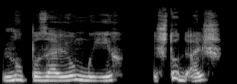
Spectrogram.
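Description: A woman's voice: fairly low pitch, steady tone, normal speed, a little mellow, husky, no room sound. A woman reading the part of a young male security guard, uneasy and practical, in a dry close recording.

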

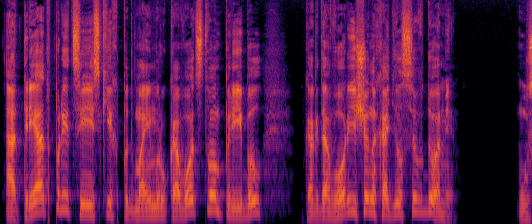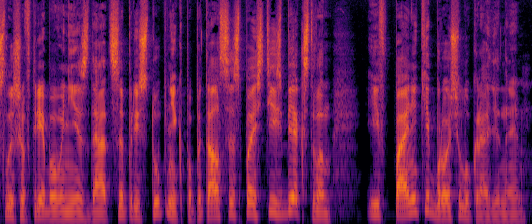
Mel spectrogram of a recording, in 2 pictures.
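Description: A man's voice: medium pitch, very animated, fairly quick, no room sound, clean studio sound, voice pushed up, lightly acted. A man voicing an experienced, composed police inspector who reports in a clipped, businesslike way. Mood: matter-of-fact.

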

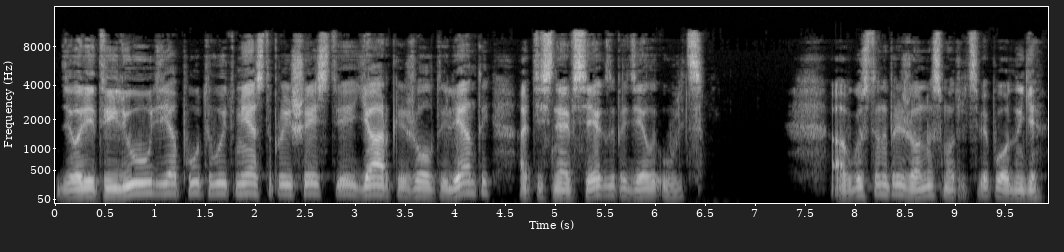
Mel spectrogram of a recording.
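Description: A man reading an audiobook in a lively, theatrical manner. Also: lowish voice, normal speed, creaky, dry recording, studio quality. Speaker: audiobook reader. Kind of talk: expressive audiobook narration.

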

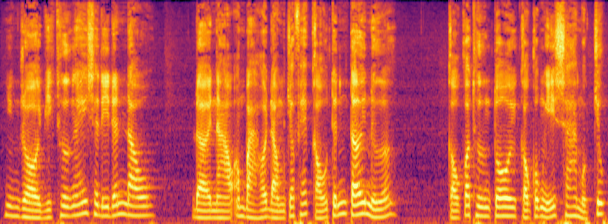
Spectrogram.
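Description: A man's voice: on the high side, fairly quick, a little mellow, voice pushed up, natural voice. A man reading a story aloud, voicing a shy, anxious young servant girl. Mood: worried. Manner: pleading, flustered, coy protests. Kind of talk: audiobook character voice.

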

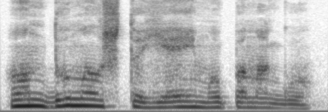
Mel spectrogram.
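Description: A man's voice: medium pitch, a little slow, a little mellow, no echo, clean studio sound, natural voice. A man reading an audiobook, voicing a clever boy who speaks earnestly and at times strains his voice.

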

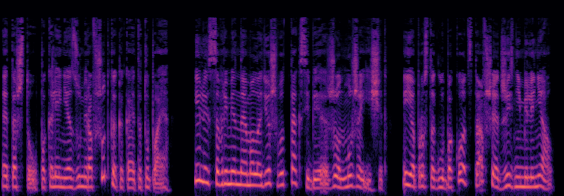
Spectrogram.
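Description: A woman's voice: medium pitch, fast talker, creaky, darkish tone, dry recording, studio quality. A woman narrating a first-person novel as an audiobook, with a wry, mocking tone. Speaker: audiobook reader.

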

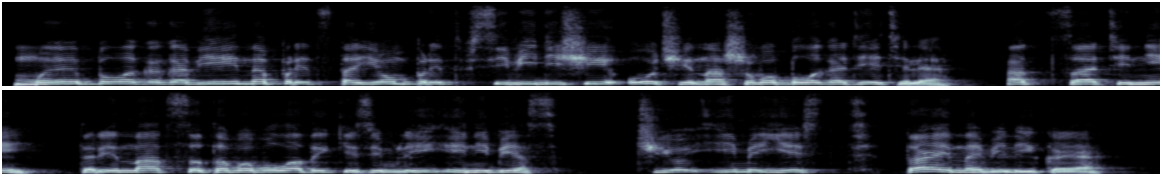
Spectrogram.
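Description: A man voicing an exalted woman priestess who chants in a raised voice, at times slow. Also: high-pitched, mellow, pitched above the performer's own voice. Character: ecstatic woman priestess of the shadow god.

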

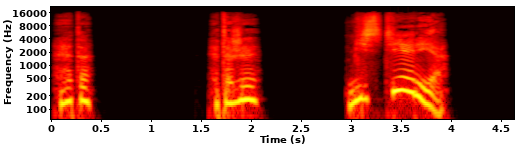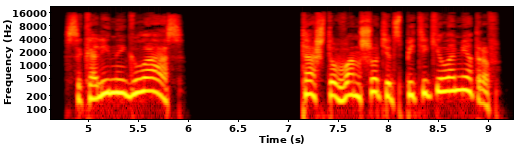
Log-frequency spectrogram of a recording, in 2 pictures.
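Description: A man's voice: on the high side, animated, darkish tone, no echo, studio quality, voice pushed up. A man reading an audiobook, voicing a starstruck young male gamer who gushes in awe. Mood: awed. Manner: gushing with awe, slow and drawn out.

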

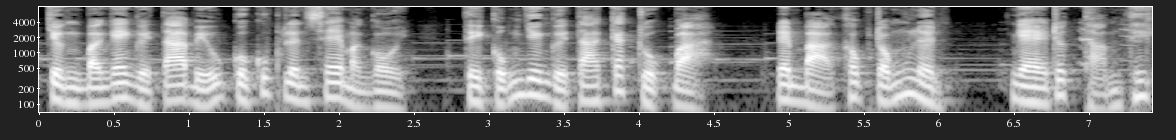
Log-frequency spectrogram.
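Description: A man narrating a radio drama in an even storytelling manner. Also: lowish voice, moderate pace, soft background music.

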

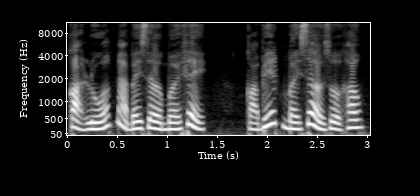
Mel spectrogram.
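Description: A woman's voice: medium pitch, lively intonation, fast talker, no echo, clean studio sound, natural voice. A woman voicing a furious scolding father. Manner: shouting, scolding, threatening. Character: harsh angry village father, middle-aged man.

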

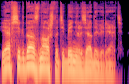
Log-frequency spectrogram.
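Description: A man's voice: fairly low pitch, animated, normal speed, no room sound. A spiteful, jittery banker who snaps his lines with tense edges, as a male reader voices him close to his own voice. The recording is dry and close-miked, as in a studio audiobook.

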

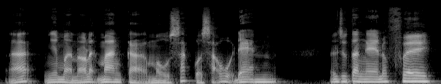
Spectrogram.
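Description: A Vietnamese man who narrates audiobooks and hosts a story channel chats casually with viewers about a story in a livestream. His voice is lowish, animated, a little fast, and fairly bright. He rambles, often repeating words while searching for the next one.

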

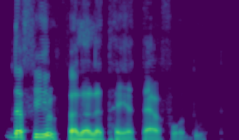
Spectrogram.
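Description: A man calmly narrating a novel as an audiobook reader, in an even reading manner. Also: on the low side, clear, resonant tone, no echo, clean studio sound.

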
